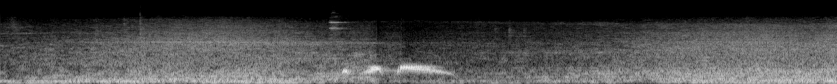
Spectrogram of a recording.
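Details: Spotted dove cooing a single phrase midway: two short hollow notes, then a longer drawn-out coo that falls at the end. A steady low background hum runs throughout.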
